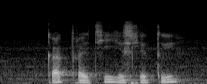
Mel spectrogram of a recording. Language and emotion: Russian, neutral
